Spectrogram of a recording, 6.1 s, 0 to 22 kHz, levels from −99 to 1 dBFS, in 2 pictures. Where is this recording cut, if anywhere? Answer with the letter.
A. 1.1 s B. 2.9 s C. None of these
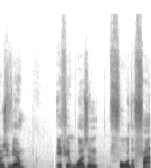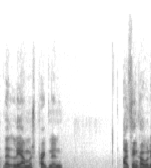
A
